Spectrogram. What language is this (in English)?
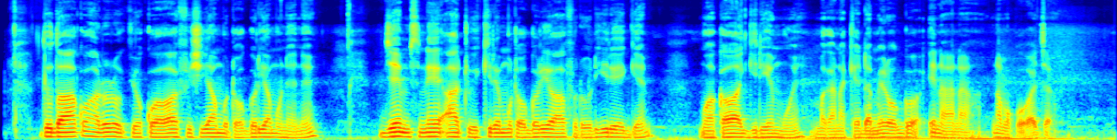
Kikuyu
